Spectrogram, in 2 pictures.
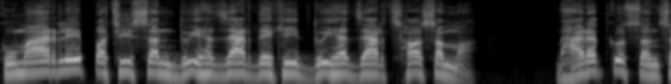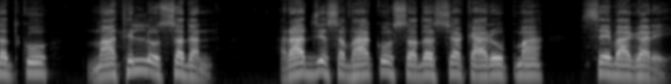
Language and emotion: Nepali, neutral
